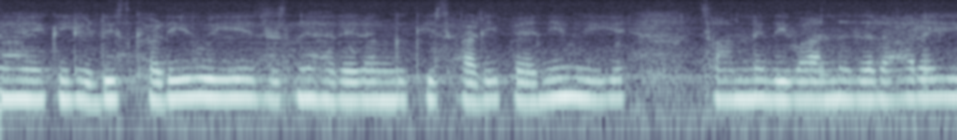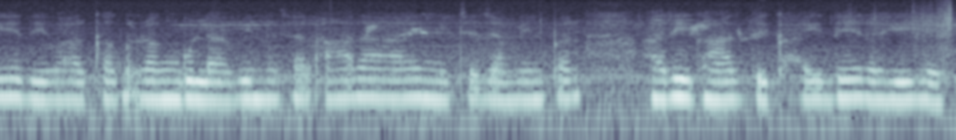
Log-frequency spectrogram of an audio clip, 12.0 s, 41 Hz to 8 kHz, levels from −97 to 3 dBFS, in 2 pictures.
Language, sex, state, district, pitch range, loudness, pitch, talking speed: Hindi, female, Maharashtra, Chandrapur, 185-200 Hz, -16 LUFS, 190 Hz, 185 wpm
